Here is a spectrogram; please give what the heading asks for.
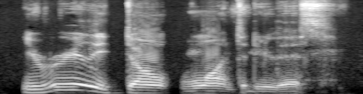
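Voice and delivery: whispering low. A storyteller voices a man who steps close to the group: low whisper. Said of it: "he whispers in a low voice".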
